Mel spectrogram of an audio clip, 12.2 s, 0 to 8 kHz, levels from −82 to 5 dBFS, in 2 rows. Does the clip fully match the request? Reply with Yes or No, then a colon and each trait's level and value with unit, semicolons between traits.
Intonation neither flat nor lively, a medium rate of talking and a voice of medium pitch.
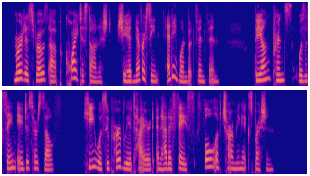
No: average, 3.9 semitones; average, 165 wpm; high, 205 Hz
